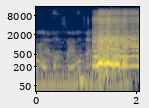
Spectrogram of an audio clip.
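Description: A loud buzzing sound, about a second long, starting about a second in.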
